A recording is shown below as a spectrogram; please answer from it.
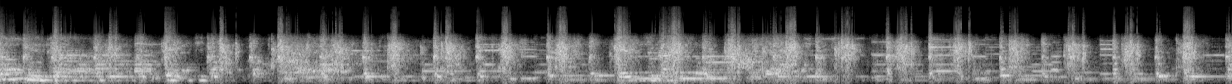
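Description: Live band playing an instrumental passage with plucked acoustic guitar over dense, rhythmic percussion, with no singing. It is heard through a phone recording from the crowd.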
